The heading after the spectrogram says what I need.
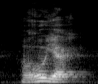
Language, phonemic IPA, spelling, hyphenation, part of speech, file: Dutch, /ˈrujər/, roeier, roei‧er, noun, Nl-roeier.ogg
- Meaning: rower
